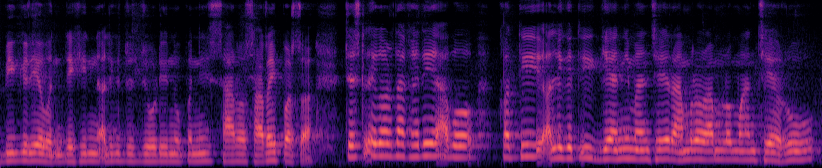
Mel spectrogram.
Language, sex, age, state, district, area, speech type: Nepali, male, 60+, West Bengal, Kalimpong, rural, spontaneous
